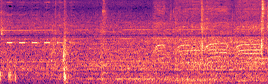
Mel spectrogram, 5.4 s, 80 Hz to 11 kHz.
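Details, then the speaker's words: ZD Racing EX07 1/7 scale Hoonigan Mustang RC car, stock steering servo sweeping wheels side to side with faint high-pitched whir in drawn-out bursts; servo too slow for drifting, to be replaced. "so that's pretty damn slow and it makes it really hard to drift and have fun with this car"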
